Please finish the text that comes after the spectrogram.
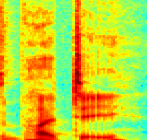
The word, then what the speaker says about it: Bhatty: Yeah, last name's a little bit harder. So it's Bhatty. It's a Pakistani pronunciation, but we're not going to try that.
